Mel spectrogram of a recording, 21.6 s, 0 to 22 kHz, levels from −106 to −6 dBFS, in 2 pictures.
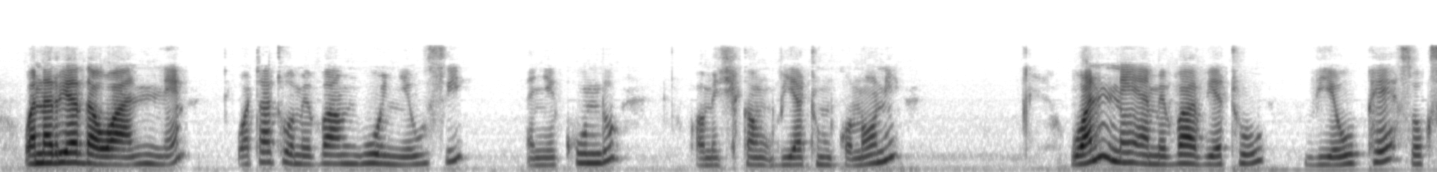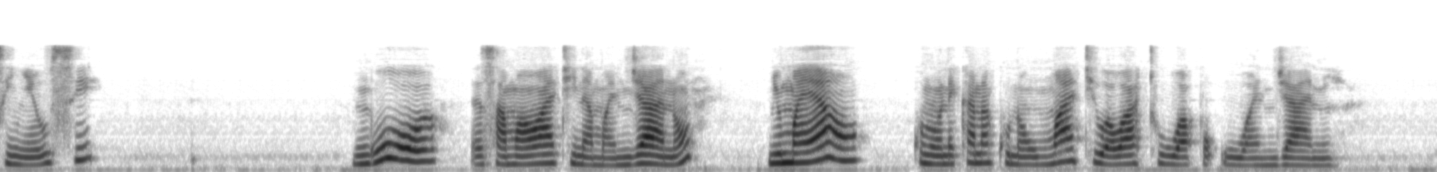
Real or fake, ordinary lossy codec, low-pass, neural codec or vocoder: fake; AAC, 48 kbps; 7.2 kHz; codec, 16 kHz, 8 kbps, FunCodec, trained on LibriTTS, 25 frames a second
